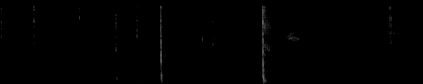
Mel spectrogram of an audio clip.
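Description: Faint, irregular clicking at a computer: about a dozen light clicks, one sharper than the rest a little past halfway.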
